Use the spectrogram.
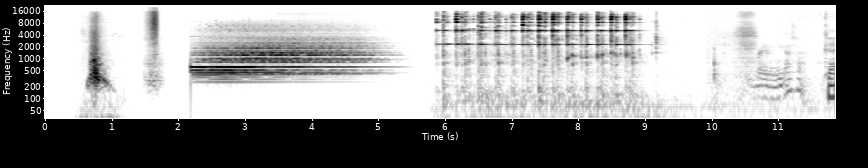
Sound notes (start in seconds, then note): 2.2 gentle music; 5.8 glass clinking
